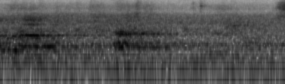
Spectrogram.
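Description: A dog yipping twice in short, high cries, the second about a second after the first.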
